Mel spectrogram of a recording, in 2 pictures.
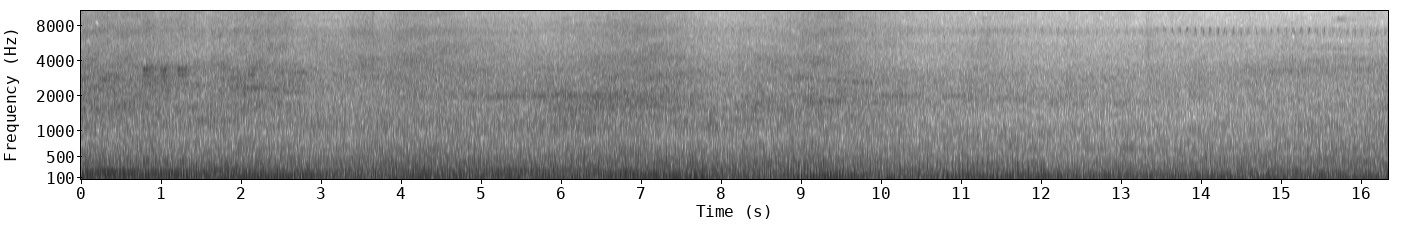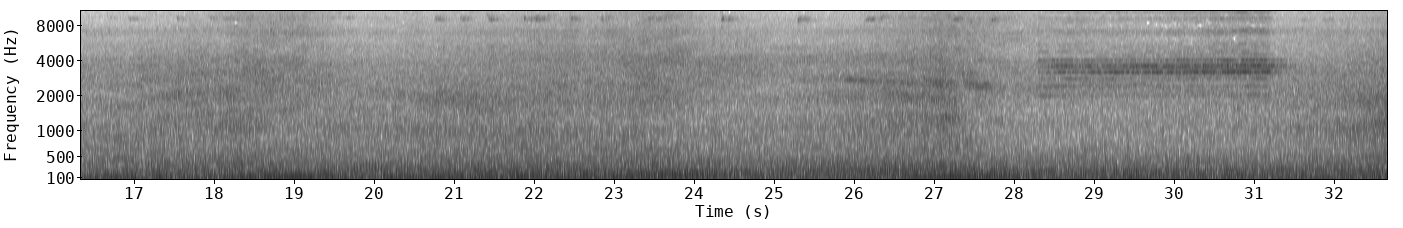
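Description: City road traffic: motorcycles and cars passing, a steady low rumble that swells several times as vehicles go by.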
